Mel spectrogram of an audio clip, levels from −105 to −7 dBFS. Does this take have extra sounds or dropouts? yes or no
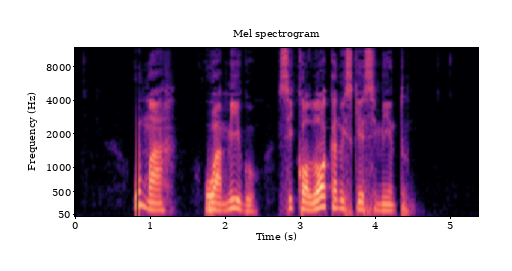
yes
